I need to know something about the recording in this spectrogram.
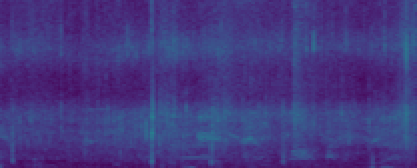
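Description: Quiet outdoor ambience with faint, distant voices, a sharp click about a second and a half in, and a few soft low bumps from a handheld phone being carried while walking.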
